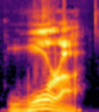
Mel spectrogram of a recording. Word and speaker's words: Nwora: Wara. – Right. – Silent N. – Yep. – On that. So N-W-O-R-A, but the Louisville, they could do Louisville hat night for him.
